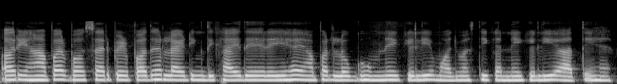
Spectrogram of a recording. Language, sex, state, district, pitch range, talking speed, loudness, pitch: Hindi, female, Chandigarh, Chandigarh, 200-210 Hz, 250 wpm, -11 LUFS, 205 Hz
